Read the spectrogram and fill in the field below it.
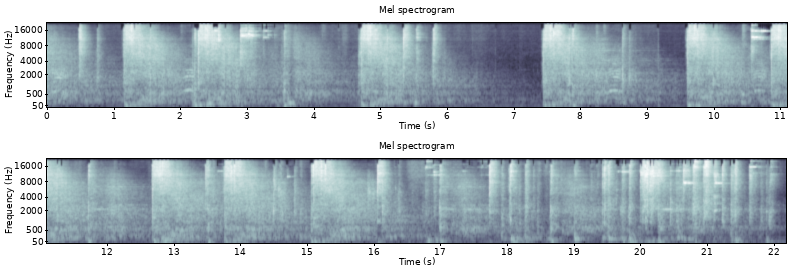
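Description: Repeated close bursts of AK rifle fire at an outdoor competitive shooting match, with sharp cracks in rapid strings and short pauses between volleys, continuing steadily throughout.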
